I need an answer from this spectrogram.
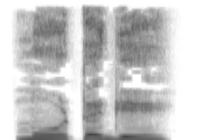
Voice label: "ಮೋಟಕೆಯ್", Kannada

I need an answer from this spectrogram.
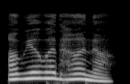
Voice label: "ಅವ್ಯವಧಾನ", kannada

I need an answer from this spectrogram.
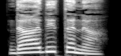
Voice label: "ದೂತತನ", Kannada

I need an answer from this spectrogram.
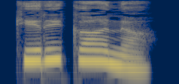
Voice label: "ಕಾರಕೂನ", Kannada

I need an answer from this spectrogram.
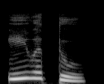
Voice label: "ಈವೊತ್ತು", Kannada

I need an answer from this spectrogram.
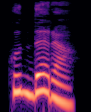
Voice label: "ಖುದ್ದರ", Kannada

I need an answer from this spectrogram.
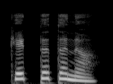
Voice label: "ಘಟ್ಟಿತನ", kannada

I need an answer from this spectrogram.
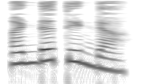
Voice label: "ಅಡ್ಡದುಡ್ಡು", kannada

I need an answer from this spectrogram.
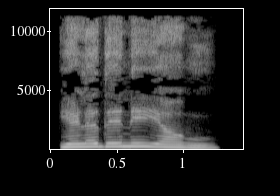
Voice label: "ಎಳದೆನೆಯಾವು", kannada

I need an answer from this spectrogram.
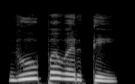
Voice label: "ಧೂಪವರ್ತಿ", Kannada

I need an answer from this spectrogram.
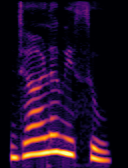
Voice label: "ಜಾಳವಿಸು", kannada

